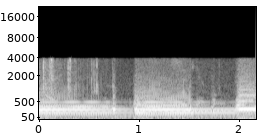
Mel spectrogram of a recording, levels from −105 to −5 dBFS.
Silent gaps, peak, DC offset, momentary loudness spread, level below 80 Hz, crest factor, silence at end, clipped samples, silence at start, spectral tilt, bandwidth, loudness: none; -4 dBFS; under 0.1%; 5 LU; -32 dBFS; 6 dB; 0 s; under 0.1%; 0 s; -12 dB/octave; 4 kHz; -13 LUFS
